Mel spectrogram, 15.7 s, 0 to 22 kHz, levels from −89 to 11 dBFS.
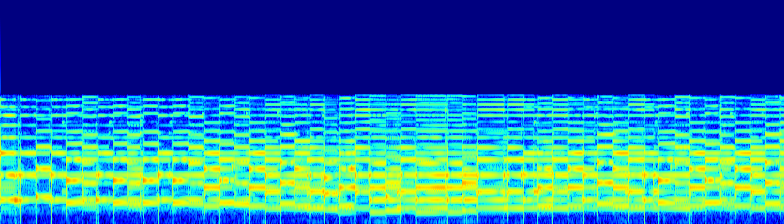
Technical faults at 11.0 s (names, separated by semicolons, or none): gain pumping; clock drift between sender and receiver; repeated timing corrections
